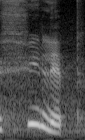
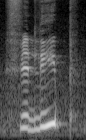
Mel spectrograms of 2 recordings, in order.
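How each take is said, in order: First: Said in the usual way. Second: PHILIPPE as "fee-LEEP", pitched up, questioning; French pronunciation. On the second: Shown as a demonstration. Weather vlogger guessing a storm name, French "fee-LEEP". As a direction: try "Philippe" the French way, stressed long "ee". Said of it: "is that French".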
